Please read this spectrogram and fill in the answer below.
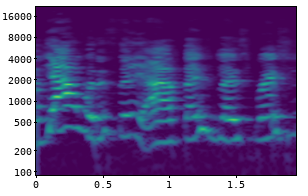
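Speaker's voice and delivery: usual speaking voice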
